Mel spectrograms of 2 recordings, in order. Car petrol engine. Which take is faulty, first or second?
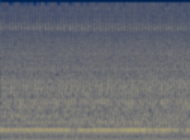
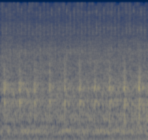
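second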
